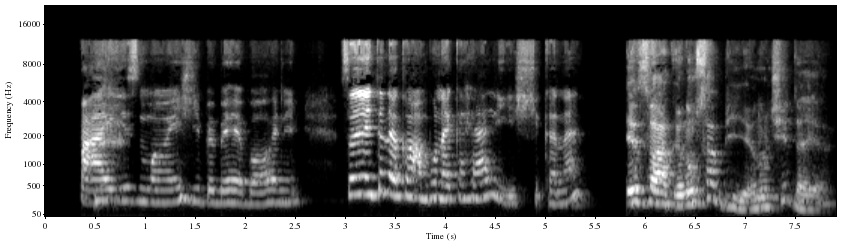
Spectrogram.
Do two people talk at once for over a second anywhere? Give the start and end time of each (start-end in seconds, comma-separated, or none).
none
